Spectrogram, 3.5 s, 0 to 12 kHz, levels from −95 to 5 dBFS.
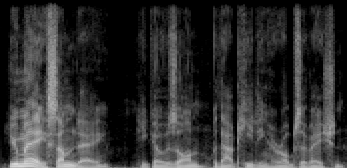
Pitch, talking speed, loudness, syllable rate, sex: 100 Hz, 190 wpm, -22 LUFS, 5.3 syllables/s, male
